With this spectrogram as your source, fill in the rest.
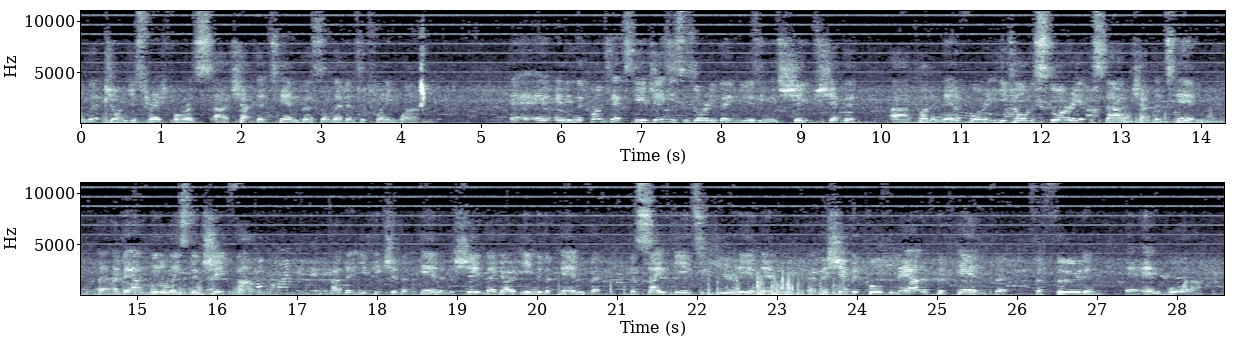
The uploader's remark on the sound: Apologies for the audio quality on this recording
